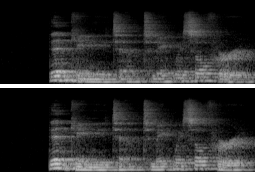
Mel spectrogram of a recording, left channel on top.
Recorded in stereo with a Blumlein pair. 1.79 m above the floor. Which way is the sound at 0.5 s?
45° right.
